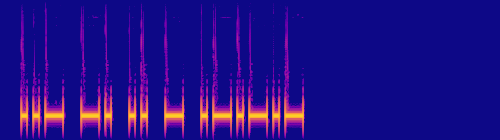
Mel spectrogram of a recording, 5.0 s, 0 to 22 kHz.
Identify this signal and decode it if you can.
Morse code, heard as a keyed tone, about 21 wpm, 700 Hz. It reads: UNIT.
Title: Sentences from Top 1000 Words - Review Part 2 - 20wpm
